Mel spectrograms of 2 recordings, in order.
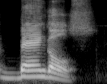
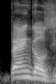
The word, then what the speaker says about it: Bengals: and the uh cincinnati bangles bengals yes you said it right not the bangles the bengals all right uh god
